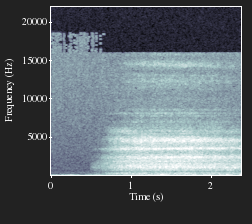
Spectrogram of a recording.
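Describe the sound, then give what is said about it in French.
A slow, deep breath in during a guided breathing exercise, heard as a soft, airy hiss that begins about half a second in and holds steady, faint and alone. “nous allons prendre une profonde inspiration.”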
